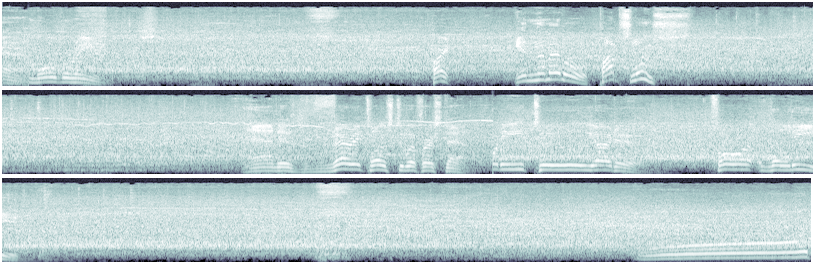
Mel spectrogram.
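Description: A large stadium crowd roars and cheers steadily, swelling loudly near the end.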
